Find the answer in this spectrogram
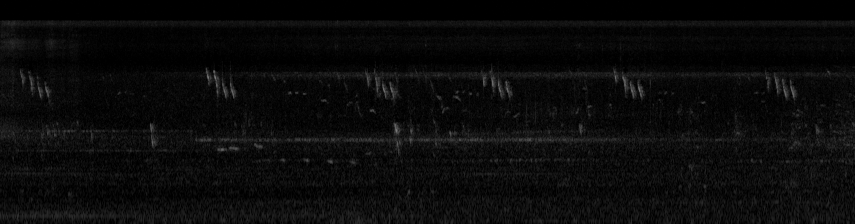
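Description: Faint small songbird calling: short groups of three or four quick, high notes, each sliding downward, repeated every two to three seconds over a faint low hum.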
